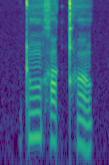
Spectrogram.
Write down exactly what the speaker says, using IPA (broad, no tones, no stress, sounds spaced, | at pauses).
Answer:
ʈ õ x ɑ ɡ qʰ õ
